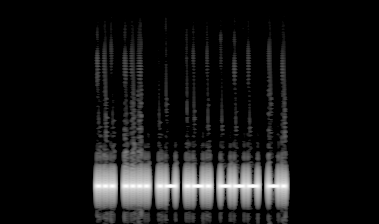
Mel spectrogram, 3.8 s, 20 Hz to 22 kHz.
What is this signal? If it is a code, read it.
Morse code, heard as a keyed tone, about 36 wpm, 700 Hz. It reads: SHARON
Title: USA Common Names - 35wpm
